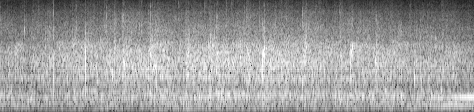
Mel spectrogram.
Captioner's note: audience clapping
